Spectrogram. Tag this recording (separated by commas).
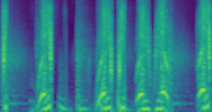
Musical instrument, Music, Scratching (performance technique)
